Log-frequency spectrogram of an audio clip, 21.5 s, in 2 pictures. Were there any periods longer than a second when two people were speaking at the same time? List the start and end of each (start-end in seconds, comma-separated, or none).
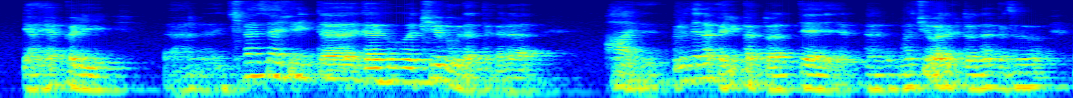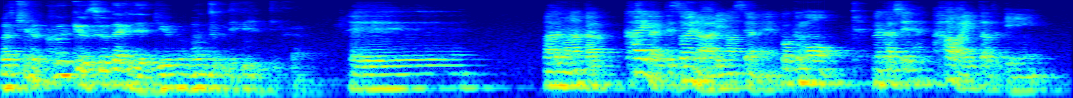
none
